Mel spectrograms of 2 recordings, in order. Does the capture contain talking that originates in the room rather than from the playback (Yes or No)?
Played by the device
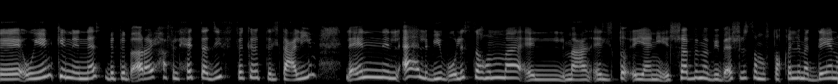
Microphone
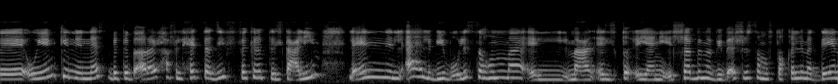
No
